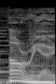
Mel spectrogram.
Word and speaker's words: REO: And uh, it, REO Speedwagon are named after a truck in America called a Rio Speedwagon. But they changed the pronunciation to REO Speedwagon.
